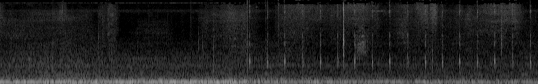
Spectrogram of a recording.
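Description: Low cabin rumble of a Honda Vezel hybrid moving off on its electric motor alone, with the petrol engine not running. About five seconds in a regular ticking starts, about three ticks a second.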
